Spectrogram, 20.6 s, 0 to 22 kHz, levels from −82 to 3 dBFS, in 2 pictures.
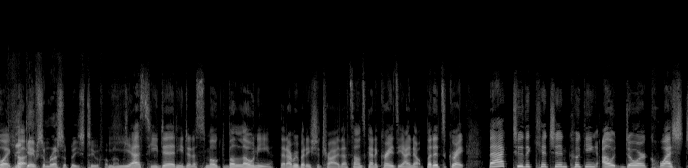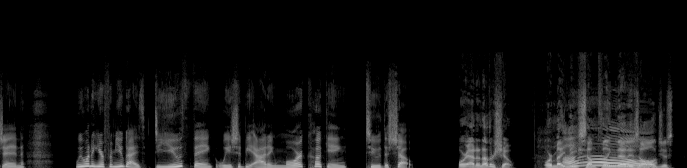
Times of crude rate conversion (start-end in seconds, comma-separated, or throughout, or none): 16.45-19.71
